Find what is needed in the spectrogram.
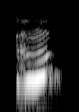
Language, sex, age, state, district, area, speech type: Kashmiri, female, 18-30, Jammu and Kashmir, Bandipora, rural, conversation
